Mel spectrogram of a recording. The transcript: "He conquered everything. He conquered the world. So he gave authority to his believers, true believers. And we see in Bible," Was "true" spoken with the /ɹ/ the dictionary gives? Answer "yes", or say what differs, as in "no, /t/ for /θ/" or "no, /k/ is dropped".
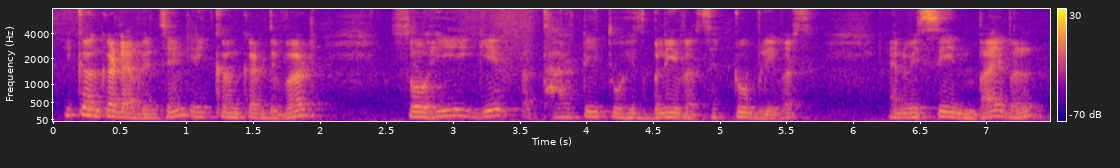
no, /ɹ/ is dropped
